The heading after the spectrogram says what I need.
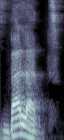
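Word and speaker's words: بلد: How do you say country in Arabic? Barad, Balad, or Banad? Good job, you guessed it right. It's Balad.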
